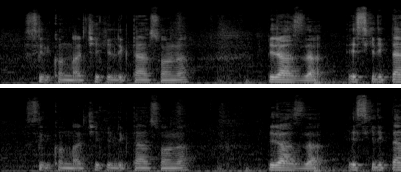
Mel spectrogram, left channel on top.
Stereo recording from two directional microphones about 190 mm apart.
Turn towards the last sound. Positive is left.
turn(degrees=-5)  # may be behind; listen again after turning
